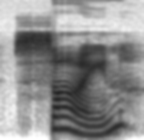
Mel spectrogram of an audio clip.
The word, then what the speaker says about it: sine: in the right triangle sine K pronounced si gh like a road sign okay don't call it sin although on your calculator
